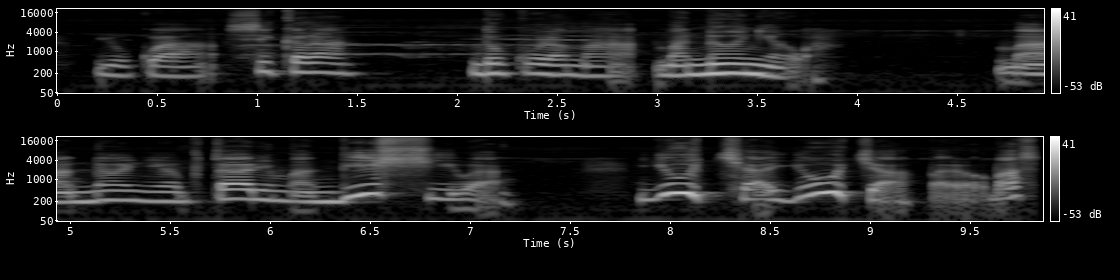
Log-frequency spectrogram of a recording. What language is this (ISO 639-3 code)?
mtu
